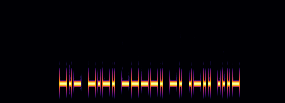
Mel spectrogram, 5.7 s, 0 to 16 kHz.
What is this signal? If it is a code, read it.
Morse code, heard as a keyed tone, about 25 wpm, 700 Hz. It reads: KC9NLV
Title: USA Call Signs - 6 Characters - Repeated 3x - 25wpm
